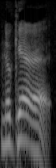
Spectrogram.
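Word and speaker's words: Nogueira: Lucas Nori, how do you pronounce his last name? – Noguera.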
